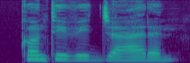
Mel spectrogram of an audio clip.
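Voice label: "contivigiare", female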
